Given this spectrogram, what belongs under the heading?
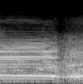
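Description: Calves and cattle low at a busy Pati livestock market, one sustained, loud, close moo with a steady harmonic tone that wavers and fades near its end, with no talk over it.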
